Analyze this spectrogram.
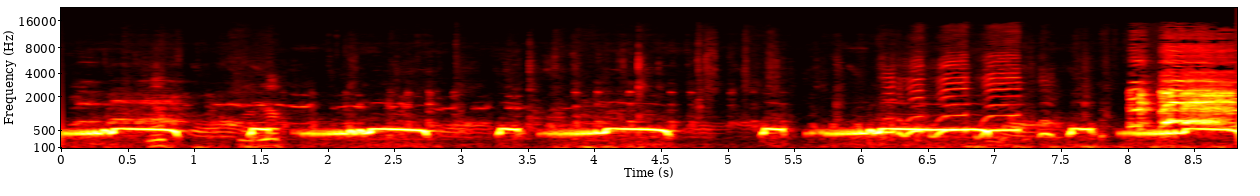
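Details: Sustained, slightly rising coos from an actively singing caged puter pelung dove in breeding condition. They repeat about every two seconds and alternate with clipped short notes. Faint chirps of other small birds come in near the end.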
